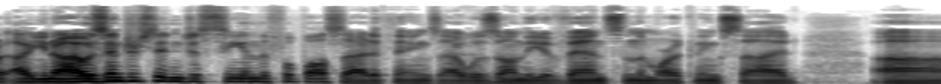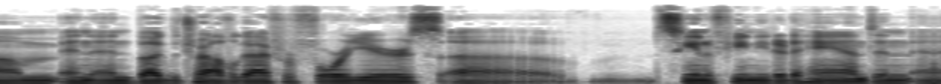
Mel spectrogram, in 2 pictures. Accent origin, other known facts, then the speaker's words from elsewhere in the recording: Jacksonville, Florida, United States; It was back in my hometown and definitely a fun part of the operation.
